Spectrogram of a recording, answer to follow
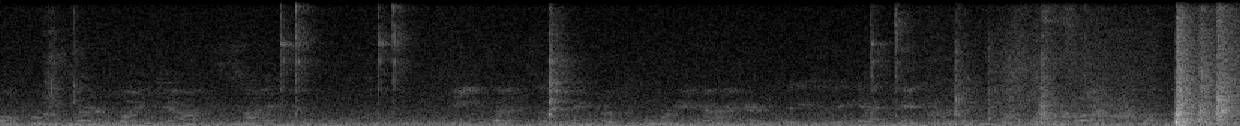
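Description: Steady low electrical hum with a few light, sharp clicks and handling noises scattered through it.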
